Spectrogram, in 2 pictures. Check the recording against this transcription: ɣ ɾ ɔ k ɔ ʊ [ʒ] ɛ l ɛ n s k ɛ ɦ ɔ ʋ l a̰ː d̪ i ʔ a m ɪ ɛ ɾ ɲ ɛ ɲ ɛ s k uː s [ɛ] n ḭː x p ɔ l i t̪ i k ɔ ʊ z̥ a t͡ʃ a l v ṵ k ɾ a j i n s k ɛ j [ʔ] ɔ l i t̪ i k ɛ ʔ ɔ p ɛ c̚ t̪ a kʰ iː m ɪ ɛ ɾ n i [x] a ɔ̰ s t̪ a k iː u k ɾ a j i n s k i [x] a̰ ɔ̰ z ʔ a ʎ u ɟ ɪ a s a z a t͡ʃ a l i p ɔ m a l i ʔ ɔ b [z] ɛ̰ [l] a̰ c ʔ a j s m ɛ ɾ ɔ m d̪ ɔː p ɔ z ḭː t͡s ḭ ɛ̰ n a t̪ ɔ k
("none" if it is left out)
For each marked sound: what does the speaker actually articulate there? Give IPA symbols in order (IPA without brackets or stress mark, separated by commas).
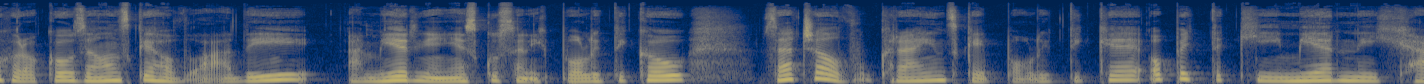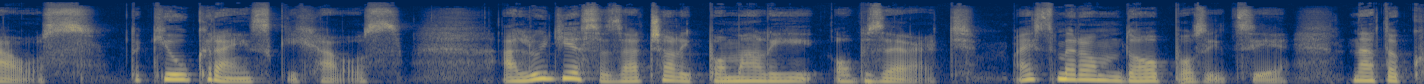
z, ɛ, p, x, x, z, ɾ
